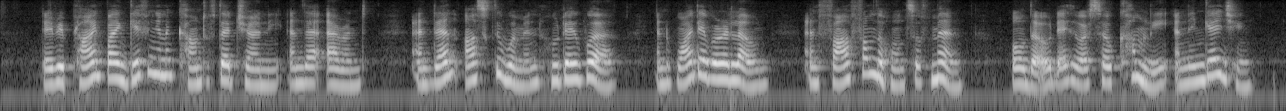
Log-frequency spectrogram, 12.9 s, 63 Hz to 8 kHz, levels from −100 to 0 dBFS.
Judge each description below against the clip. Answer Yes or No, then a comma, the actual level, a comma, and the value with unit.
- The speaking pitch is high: Yes, high, 220 Hz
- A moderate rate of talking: Yes, average, 185 wpm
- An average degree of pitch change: Yes, average, 4.2 semitones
